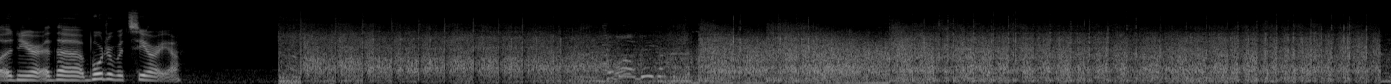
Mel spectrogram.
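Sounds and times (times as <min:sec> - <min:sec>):
speech: 0:00.1 - 0:01.9
smoke grenades fired by police popping and banging in a street clash in Cizre: 0:02.8 - 0:05.8, 0:06.9 - 0:13.8.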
